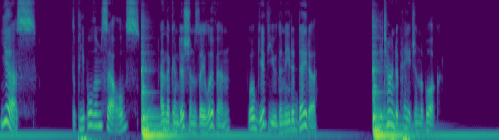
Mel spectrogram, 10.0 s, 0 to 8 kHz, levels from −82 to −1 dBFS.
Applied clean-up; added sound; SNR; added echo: none; Bowed string instrument; -2 dB; none.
